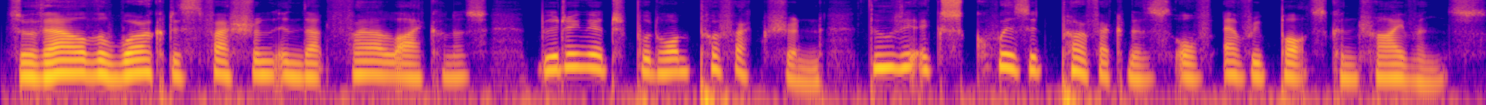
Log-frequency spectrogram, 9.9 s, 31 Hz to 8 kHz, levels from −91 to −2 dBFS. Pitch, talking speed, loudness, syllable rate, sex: 160 Hz, 140 wpm, -21 LUFS, 4.3 syllables/s, male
